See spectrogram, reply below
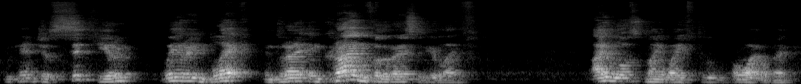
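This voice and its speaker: A man's voice: mid-range voice, a little mellow, distant mic, a little hiss or hum, lightly acted. An actor playing a blunt, teasing older male servant in a staged reading, chatty and down-to-earth. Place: small community theater stage. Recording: echoey stage picked up from afar.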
